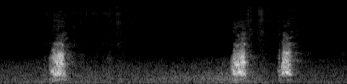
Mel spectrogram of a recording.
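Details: Barking from a German Shorthaired Pointer at a dog park, where a pit bull keeps barking at the pointer dogs: three short, sharp woofs, one near the start and a quick pair about two seconds later, over a quiet background.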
